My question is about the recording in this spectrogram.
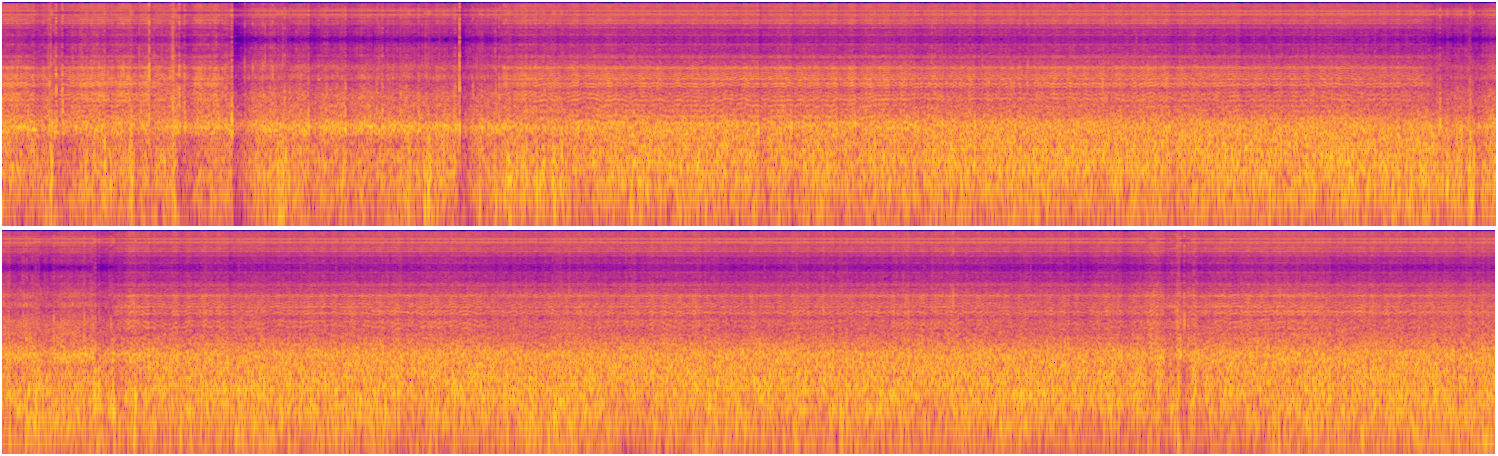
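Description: Steady, loud wind rush and rumble on a body-mounted camera's microphone as a mountain bike rolls fast down a paved road, with two short knocks in the first five seconds.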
